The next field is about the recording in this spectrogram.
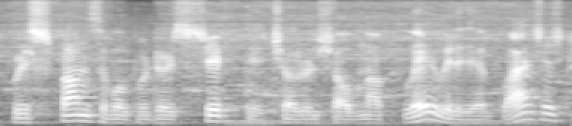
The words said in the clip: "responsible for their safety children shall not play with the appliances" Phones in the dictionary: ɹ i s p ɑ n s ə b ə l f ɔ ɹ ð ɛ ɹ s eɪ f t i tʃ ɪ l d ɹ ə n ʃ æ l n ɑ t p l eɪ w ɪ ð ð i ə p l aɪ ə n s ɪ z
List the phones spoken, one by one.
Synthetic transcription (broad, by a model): ɹ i s p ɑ n s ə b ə l f ɔ ɹ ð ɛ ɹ s eɪ f t i tʃ ɪ l d ɹ ə n ʃ æ l n ɑ t p l eɪ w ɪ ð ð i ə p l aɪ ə n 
